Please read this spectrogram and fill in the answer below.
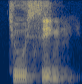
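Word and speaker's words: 中心: cubu bukan cupu cubu cusing n di belakang dibaca Eng kosakata bahasa Jepang ya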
